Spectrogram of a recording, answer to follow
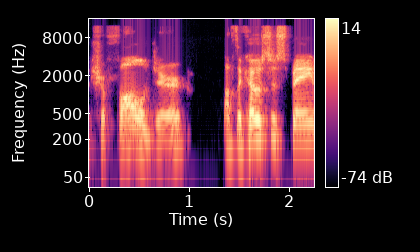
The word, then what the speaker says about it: Trafalgar: French and Spanish Fleet at Trafalger that's how you pronounce it Trafalgar off the coast of Spain in 1805.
